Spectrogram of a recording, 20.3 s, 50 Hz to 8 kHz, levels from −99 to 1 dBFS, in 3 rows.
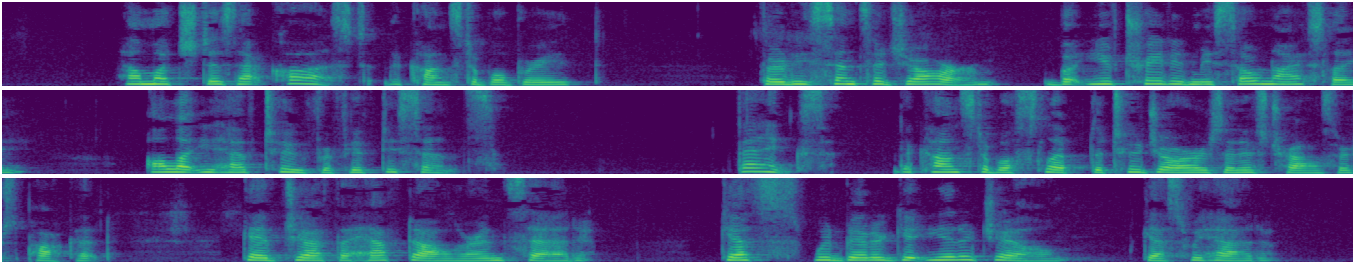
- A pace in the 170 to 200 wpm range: No, average, 155 wpm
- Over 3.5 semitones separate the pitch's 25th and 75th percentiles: No, average, 3.1 semitones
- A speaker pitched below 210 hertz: No, high, 235 Hz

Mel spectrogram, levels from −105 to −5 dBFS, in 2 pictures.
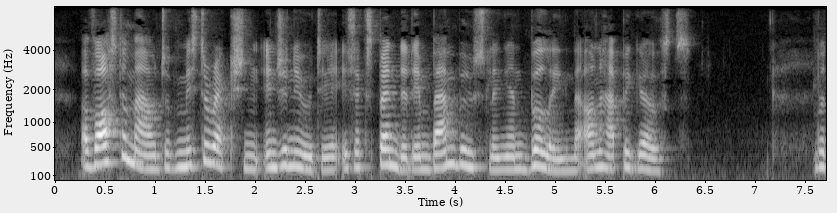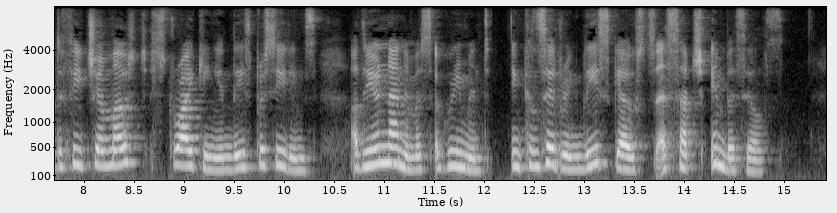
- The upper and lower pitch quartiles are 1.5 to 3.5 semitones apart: No, average, 4.4 semitones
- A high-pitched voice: Yes, high, 200 Hz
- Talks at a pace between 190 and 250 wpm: No, average, 140 wpm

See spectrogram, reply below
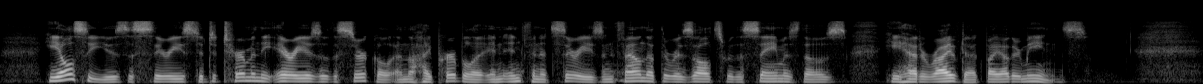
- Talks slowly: No, average, 175 wpm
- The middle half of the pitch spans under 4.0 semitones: Yes, average, 3.2 semitones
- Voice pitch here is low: Yes, low, 130 Hz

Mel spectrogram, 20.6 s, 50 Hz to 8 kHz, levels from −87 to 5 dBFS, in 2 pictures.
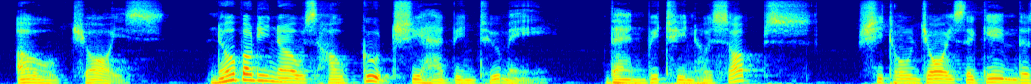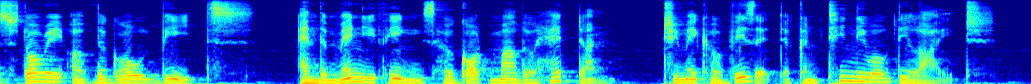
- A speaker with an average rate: No, slow, 115 wpm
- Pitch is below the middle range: Yes, low, 110 Hz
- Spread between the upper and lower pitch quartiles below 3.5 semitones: No, average, 3.8 semitones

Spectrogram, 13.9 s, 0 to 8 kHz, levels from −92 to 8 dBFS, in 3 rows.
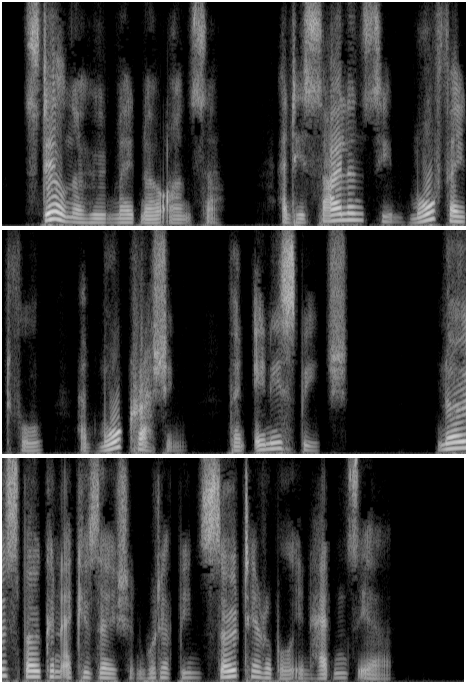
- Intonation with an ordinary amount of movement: No, wide, 6.6 semitones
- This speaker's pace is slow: Yes, slow, 120 wpm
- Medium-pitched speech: Yes, medium, 165 Hz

